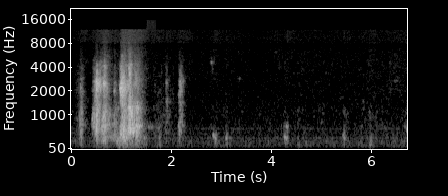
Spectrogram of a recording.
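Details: Cavalier King Charles Spaniel puppies, four weeks old, kept in an indoor pen: a loud burst of harsh squealing yelps, then scattered soft short whimpers spaced a second or so apart.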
